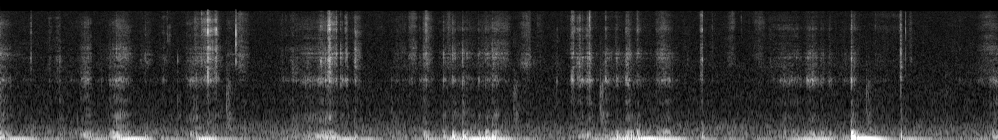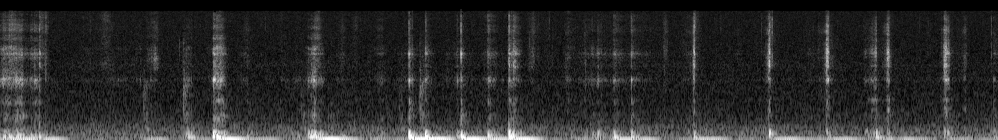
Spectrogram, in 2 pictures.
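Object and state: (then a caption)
Plaster excavation block being scraped. A small flat plastic tool scrapes and scratches a plaster excavation block sitting in a tray, working near the fossil. Repeated short, gritty scraping strokes rise and fall in bursts, dry with almost no ring, with a dull low-heavy body and faint bright scratchy edges.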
